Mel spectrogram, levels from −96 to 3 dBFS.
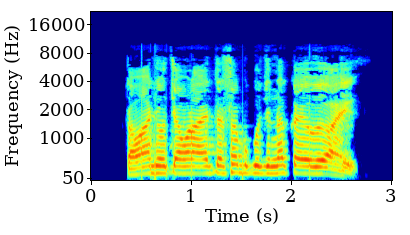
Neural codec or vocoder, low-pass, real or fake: none; 9.9 kHz; real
